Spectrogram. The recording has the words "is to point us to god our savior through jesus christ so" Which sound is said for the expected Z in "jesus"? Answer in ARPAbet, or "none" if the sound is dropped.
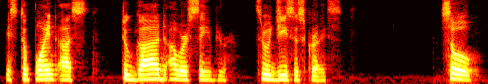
S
